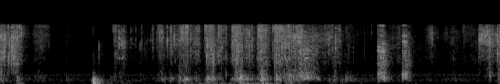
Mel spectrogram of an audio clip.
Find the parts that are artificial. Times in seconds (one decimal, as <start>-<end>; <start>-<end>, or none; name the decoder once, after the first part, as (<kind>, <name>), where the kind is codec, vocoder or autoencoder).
0.0-3.0 (vocoder, BigVGAN v2)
